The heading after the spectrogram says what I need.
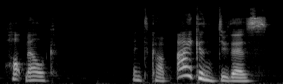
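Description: With game music in the background, a British woman streams her gameplay, talking to herself playfully, reading dialogue aloud, giggling, and swearing mildly. Her pitch is fairly low, her delivery very animated, and her pace a little slow.

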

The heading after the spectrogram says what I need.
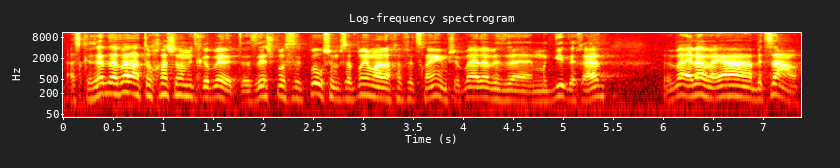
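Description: A man, a rabbi giving a Torah lesson in a study hall, telling stories with lively acted-out quotes. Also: a little high, a little hiss or hum. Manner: animated storytelling with acted-out quotes.

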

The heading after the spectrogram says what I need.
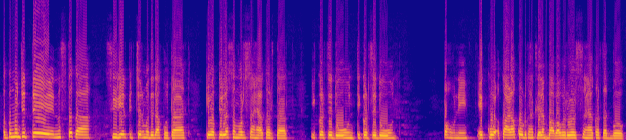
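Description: A woman storyteller voicing an excitable old village grandmother who talks in a rustic dialect. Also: mid-range voice, measured pace, clear, resonant tone, no room sound, lightly acted. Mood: fussing.

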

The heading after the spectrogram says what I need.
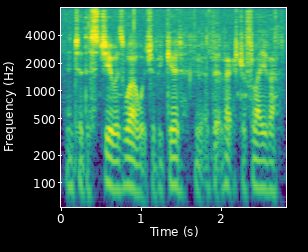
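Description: A tired man in his forties with an English accent talks casually to the camera while busy with his hands, low in pitch and wry about his own efforts. He is outdoors in woodland at night on a camera mic. A faint rumble sits under the voice. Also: very fast. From England. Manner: relaxed, self-deprecating, talks while working with his hands. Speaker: bushcraft vlogger. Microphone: camera mic, close framing.

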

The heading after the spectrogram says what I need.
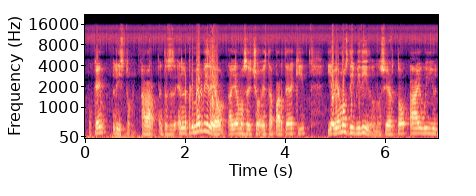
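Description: A man gives a live online lesson with a gravelly, mellow voice that sits a little higher than most men's. He explains everything step by step and keeps checking that his students are following. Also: dull audio. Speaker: English teacher.

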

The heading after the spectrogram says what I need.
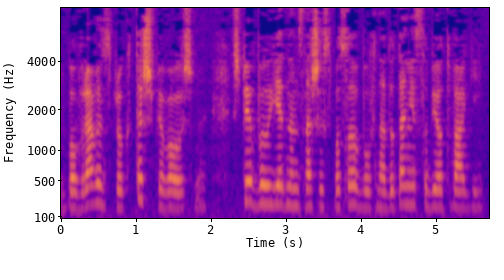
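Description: A woman reading a first-person audiobook in a steady, measured way. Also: mid-range voice. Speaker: audiobook reader.

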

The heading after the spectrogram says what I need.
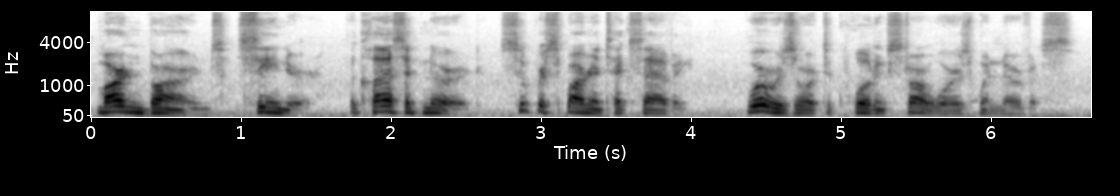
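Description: A man giving scripted narration, crisply introducing each character in a list-like way. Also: mid-range voice, animated, normal speed, darkish tone, a little hiss or hum.

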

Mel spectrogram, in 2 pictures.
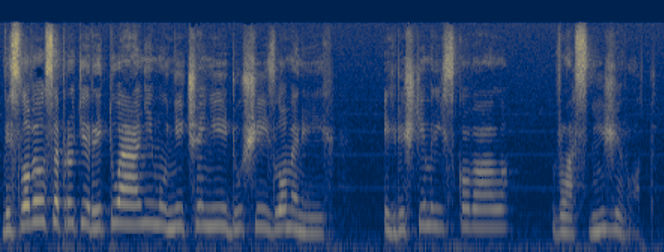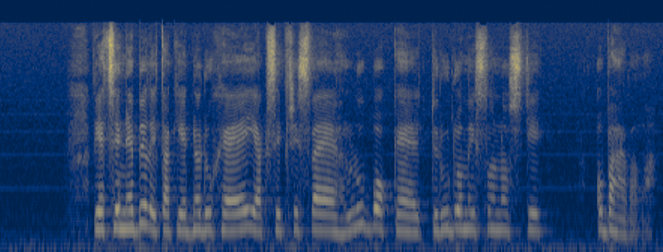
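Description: A woman narrating a fantasy novel aloud in a measured, deliberate reading. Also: high-pitched. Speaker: audiobook reader. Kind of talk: scripted narration.

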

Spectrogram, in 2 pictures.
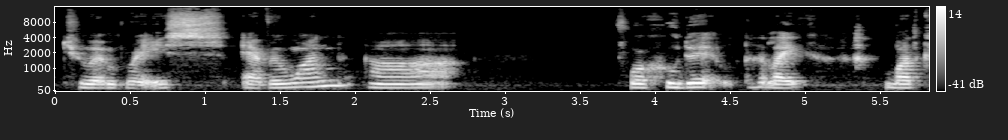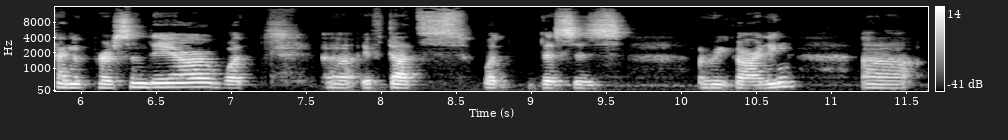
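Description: Slow, low-voiced woman with Bosnian accent. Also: fairly even intonation. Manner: rambling, hesitant, many fillers. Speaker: vlogger. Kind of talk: casual chat to camera. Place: bedroom, indoors. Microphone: camera at desk distance.

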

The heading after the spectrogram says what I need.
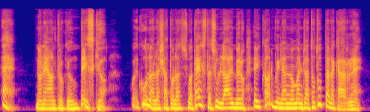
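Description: A man's voice: a little high, sing-song, normal speed, darkish tone. A man voicing an old, simple, fearful male servant in an audiobook reading, with an eager, pleading manner.

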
